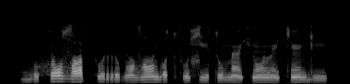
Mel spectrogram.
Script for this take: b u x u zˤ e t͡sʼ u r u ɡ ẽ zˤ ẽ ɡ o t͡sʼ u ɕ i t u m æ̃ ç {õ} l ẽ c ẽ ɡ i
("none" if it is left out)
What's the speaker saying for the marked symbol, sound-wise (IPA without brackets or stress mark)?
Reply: õ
